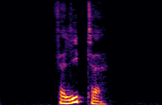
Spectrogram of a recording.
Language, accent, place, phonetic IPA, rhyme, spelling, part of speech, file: German, Germany, Berlin, [fɛɐ̯ˈliːptɐ], -iːptɐ, verliebter, adjective, De-verliebter.ogg
- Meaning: inflection of verliebt: 1. strong/mixed nominative masculine singular 2. strong genitive/dative feminine singular 3. strong genitive plural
